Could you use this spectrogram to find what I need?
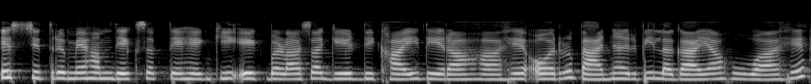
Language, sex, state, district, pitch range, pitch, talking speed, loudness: Hindi, female, Uttar Pradesh, Deoria, 245-270 Hz, 255 Hz, 160 wpm, -17 LUFS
